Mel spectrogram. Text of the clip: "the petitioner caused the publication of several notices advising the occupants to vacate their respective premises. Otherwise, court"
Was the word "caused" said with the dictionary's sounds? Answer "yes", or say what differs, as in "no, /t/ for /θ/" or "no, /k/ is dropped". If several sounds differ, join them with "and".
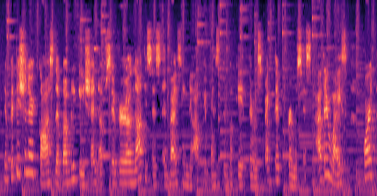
no, /s/ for /z/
